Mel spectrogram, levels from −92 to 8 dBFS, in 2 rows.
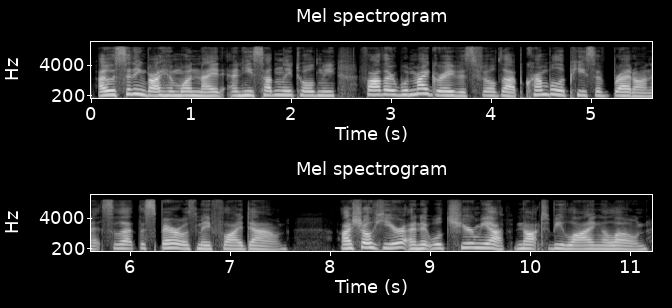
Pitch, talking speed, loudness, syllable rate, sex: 220 Hz, 250 wpm, -19 LUFS, 5.9 syllables/s, female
